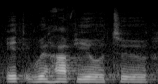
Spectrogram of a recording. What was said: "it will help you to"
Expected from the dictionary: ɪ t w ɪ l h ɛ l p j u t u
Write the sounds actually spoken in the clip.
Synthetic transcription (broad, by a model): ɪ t w ɪ l h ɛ p j u t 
